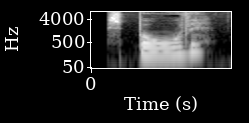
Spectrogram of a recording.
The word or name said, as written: spove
